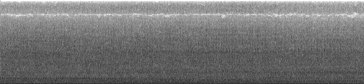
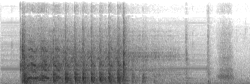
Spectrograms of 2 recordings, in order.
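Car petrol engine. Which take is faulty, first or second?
second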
